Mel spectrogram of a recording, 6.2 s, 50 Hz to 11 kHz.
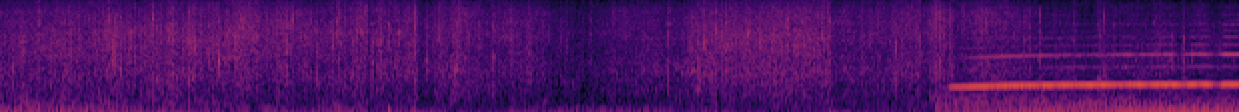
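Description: Dry maize stalks and leaves rustling and crackling as people push through them. About 4.7 seconds in, flute music starts suddenly with a long held note over a low drone.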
